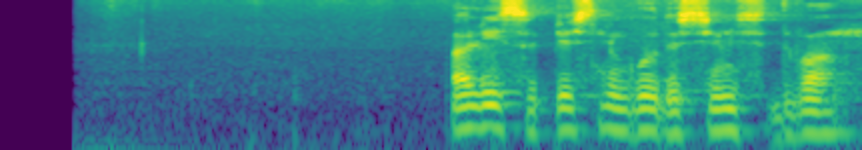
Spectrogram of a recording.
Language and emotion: Russian, neutral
